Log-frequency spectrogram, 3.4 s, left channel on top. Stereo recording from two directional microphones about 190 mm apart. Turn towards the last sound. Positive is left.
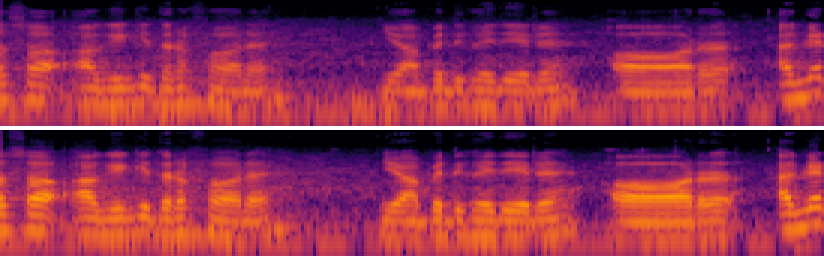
turn(degrees=-25)  # may be behind; listen again after turning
